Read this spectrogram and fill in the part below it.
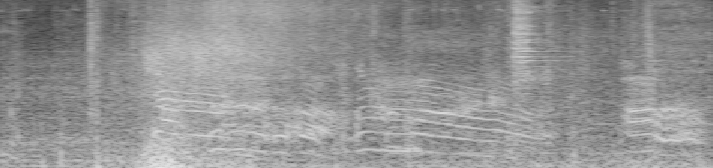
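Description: Swords clash in a fight.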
